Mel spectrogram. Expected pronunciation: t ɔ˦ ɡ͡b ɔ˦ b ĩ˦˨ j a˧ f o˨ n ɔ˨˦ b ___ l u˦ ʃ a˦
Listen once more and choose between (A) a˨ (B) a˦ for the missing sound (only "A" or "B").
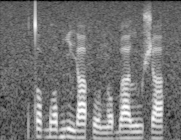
B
